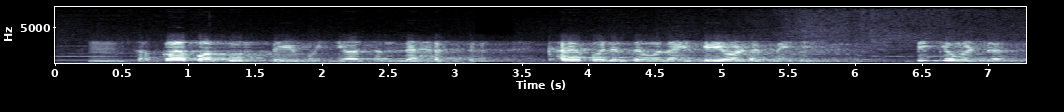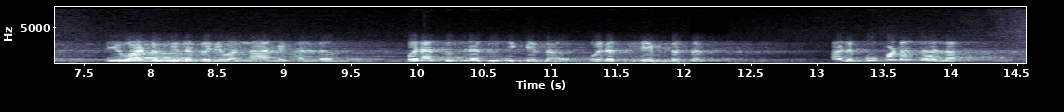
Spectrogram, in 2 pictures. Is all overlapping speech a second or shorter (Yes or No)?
No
